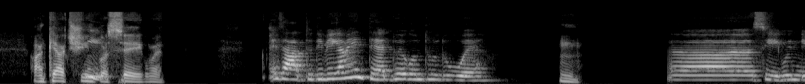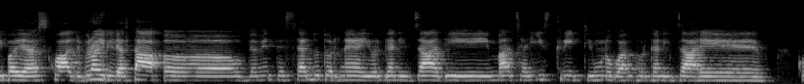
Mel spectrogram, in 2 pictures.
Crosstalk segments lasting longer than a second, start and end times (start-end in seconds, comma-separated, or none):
none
